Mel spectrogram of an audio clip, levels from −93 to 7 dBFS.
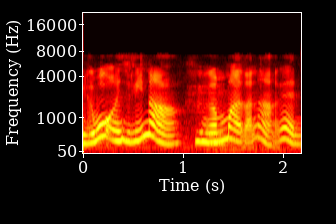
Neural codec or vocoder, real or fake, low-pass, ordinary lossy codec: none; real; 7.2 kHz; none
